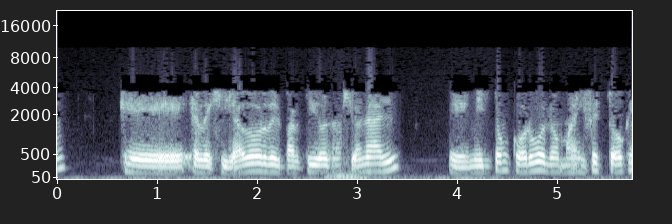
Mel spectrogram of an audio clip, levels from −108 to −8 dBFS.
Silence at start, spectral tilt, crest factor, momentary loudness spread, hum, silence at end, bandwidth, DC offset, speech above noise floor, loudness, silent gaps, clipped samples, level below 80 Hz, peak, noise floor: 0 s; -8.5 dB/octave; 12 dB; 8 LU; none; 0 s; 4 kHz; under 0.1%; 35 dB; -13 LUFS; none; under 0.1%; -42 dBFS; 0 dBFS; -47 dBFS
